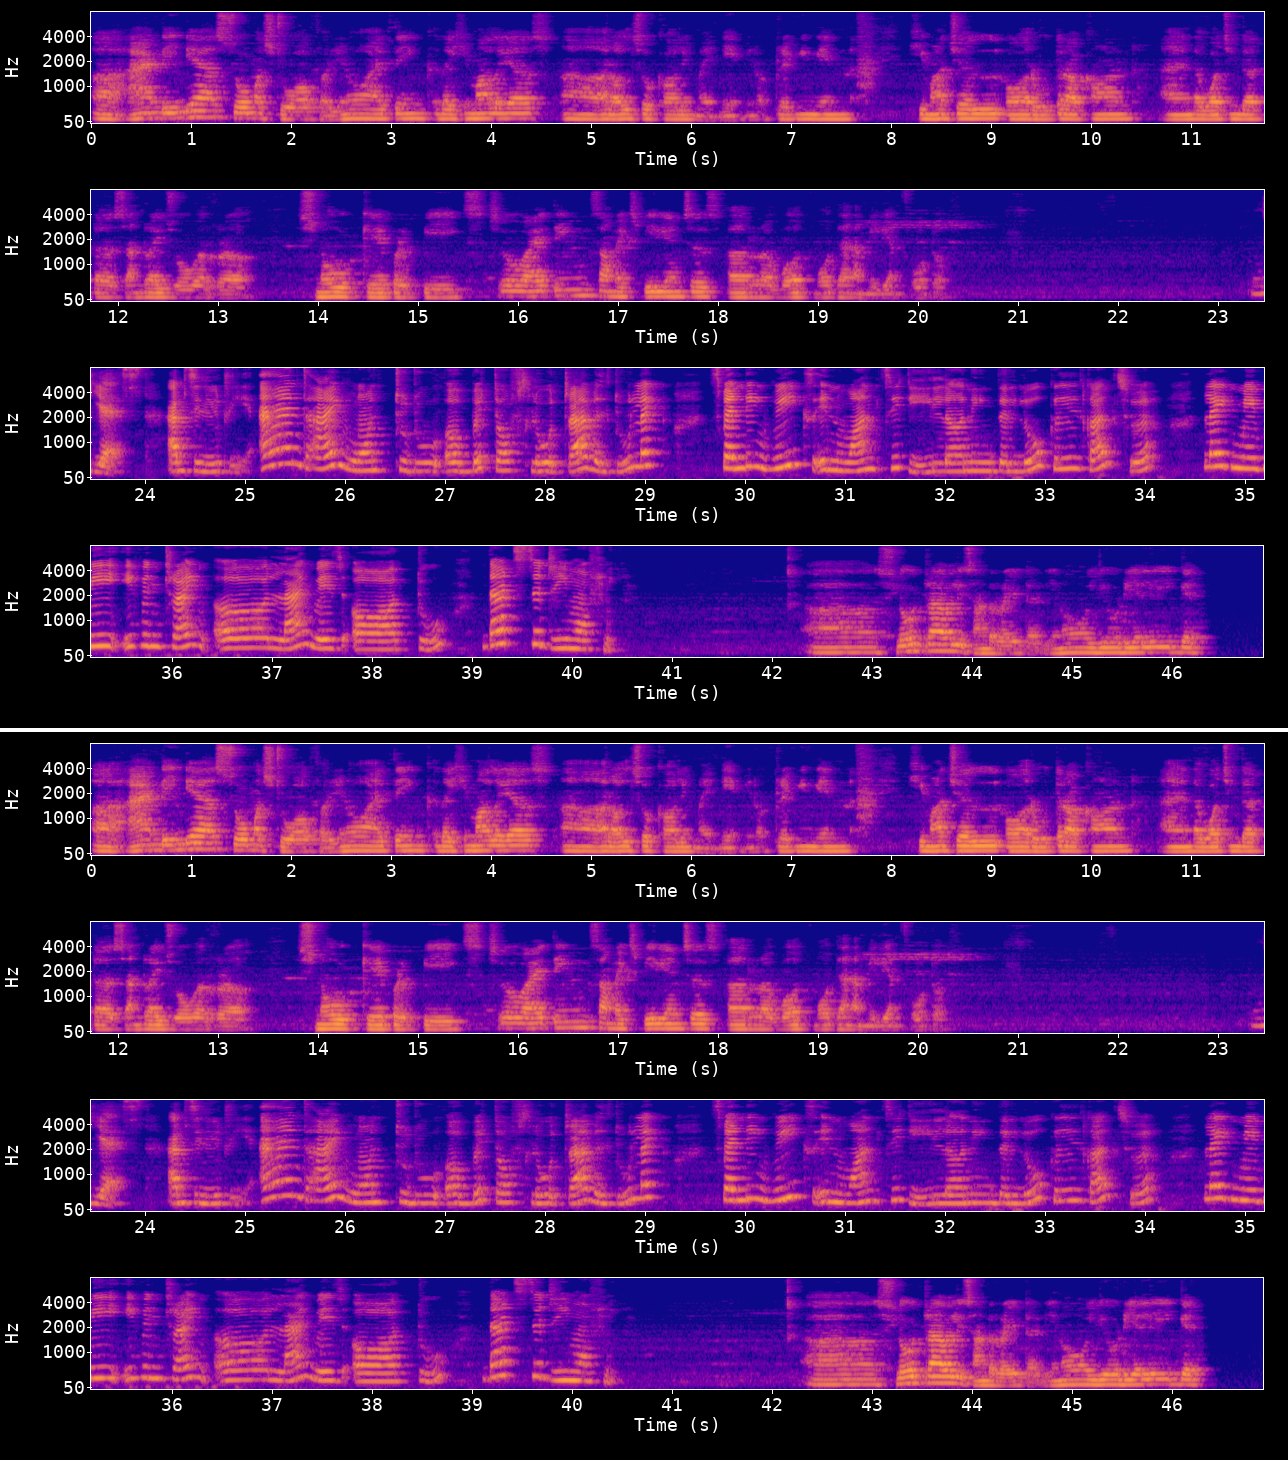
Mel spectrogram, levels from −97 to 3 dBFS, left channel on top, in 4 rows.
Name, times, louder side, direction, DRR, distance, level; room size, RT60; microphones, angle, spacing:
voice 1, 0.0-7.9 8.2-10.4 10.7-13.3 13.8-20.4 42.1-46.3, right 2 dB, 55° right, 0.5 m, -28 dB
voice 2, 23.3-23.8 24.2-29.2 29.8-34.1 34.6-38.7 39.1-40.4, left 3 dB, 75° left, 0.8 m, -28 dB
4.2 x 2.4 x 2.9 m
head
